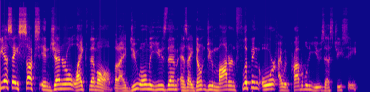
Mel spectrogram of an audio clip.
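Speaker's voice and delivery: ordinary delivery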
